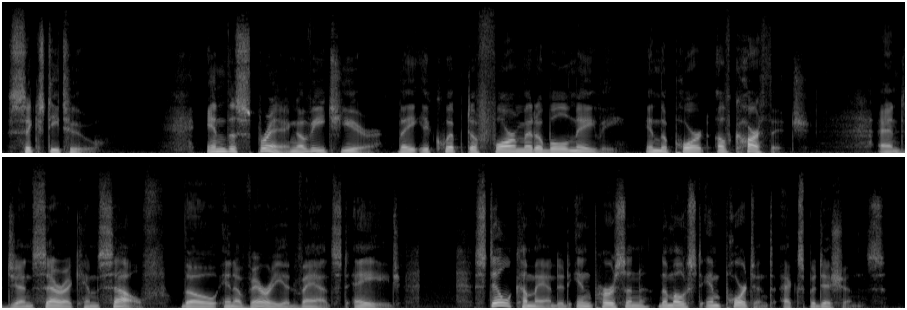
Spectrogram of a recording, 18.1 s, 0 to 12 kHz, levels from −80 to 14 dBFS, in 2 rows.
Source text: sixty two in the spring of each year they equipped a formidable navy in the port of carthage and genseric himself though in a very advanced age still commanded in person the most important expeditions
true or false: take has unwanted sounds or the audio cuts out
false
